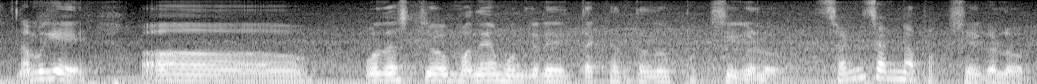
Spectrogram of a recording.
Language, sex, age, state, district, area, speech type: Kannada, male, 30-45, Karnataka, Kolar, rural, spontaneous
